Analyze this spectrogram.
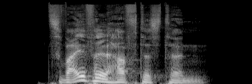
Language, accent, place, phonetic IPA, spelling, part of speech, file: German, Germany, Berlin, [ˈt͡svaɪ̯fl̩haftəstn̩], zweifelhaftesten, adjective, De-zweifelhaftesten.ogg
- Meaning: 1. superlative degree of zweifelhaft 2. inflection of zweifelhaft: strong genitive masculine/neuter singular superlative degree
